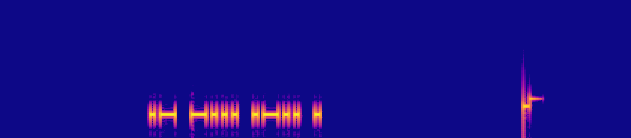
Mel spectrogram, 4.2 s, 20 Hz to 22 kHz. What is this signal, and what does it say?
Morse code, heard as a keyed tone, about 34 wpm, 700 Hz. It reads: ABLE
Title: Prefixes and Suffixes 35wpm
